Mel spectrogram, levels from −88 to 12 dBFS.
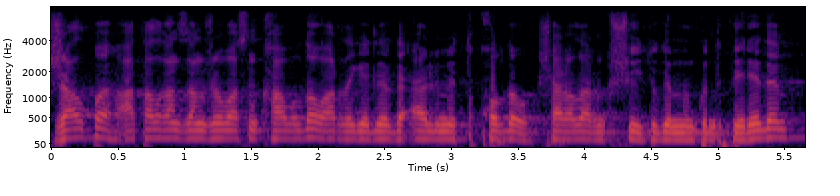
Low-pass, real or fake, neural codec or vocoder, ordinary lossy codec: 7.2 kHz; real; none; none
